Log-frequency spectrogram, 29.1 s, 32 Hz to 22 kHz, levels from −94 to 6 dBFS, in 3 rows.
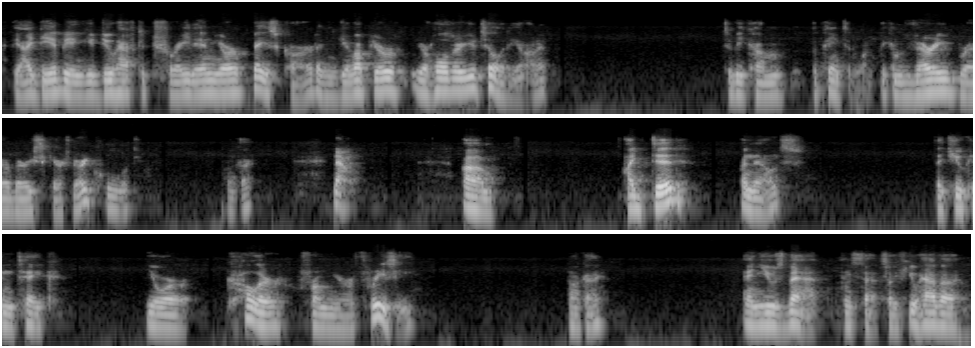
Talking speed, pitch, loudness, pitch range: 120 wpm, 110 Hz, -26 LUFS, 105-115 Hz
